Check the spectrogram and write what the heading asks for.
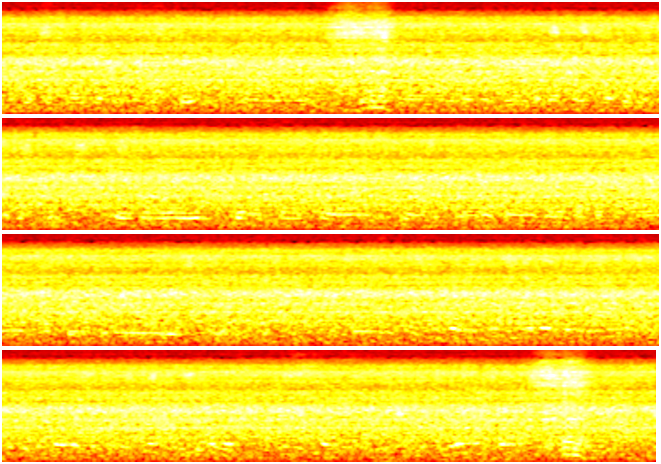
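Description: Steady, even hiss-like noise throughout, with faint, indistinct voices beneath it.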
